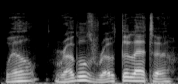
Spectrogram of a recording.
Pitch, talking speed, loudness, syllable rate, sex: 145 Hz, 170 wpm, -17 LUFS, 5.1 syllables/s, male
